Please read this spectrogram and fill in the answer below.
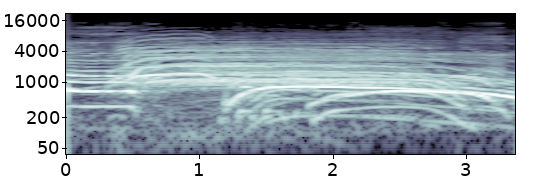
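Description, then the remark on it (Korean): A crowd of fans (STAY) outside the open studio cheers and shouts together, a dense wash of high, excited voices with rising and falling whoops layered over a steady, loud roar for the whole few seconds. “또 밖에 와주신 팬분들하고 네. 소통하실 수 있으니까 아, 그때 그때 그냥 하고 싶은 얘기 하셔도 좋고요.”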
